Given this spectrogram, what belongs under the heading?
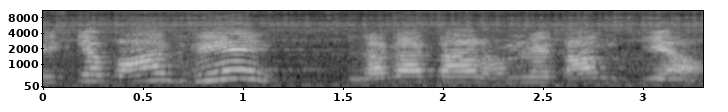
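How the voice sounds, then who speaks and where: Over noticeable background noise, a man uses a raised, projected voice with lively intonation. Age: 70s. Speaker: politician. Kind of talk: campaign speech. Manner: animated.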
